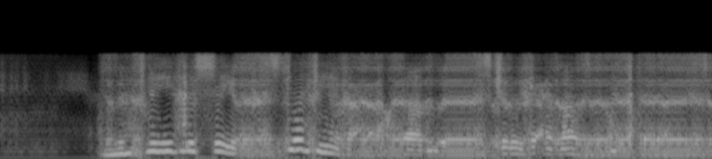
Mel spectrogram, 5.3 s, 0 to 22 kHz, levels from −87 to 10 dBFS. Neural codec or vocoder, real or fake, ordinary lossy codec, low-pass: codec, 16 kHz, 0.5 kbps, FreqCodec, smaller model; fake; none; 5.4 kHz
